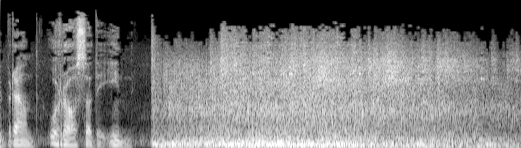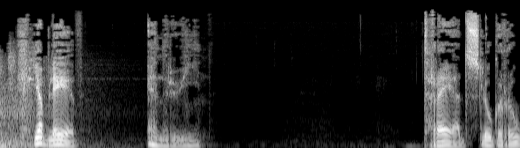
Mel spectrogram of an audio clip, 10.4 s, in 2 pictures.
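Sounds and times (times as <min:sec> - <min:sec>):
speech: 0:00.0 - 0:02.6, 0:05.5 - 0:06.1, 0:06.7 - 0:07.3, 0:09.5 - 0:10.3
lightning strike thunder crash: 0:01.5 - 0:06.0.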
